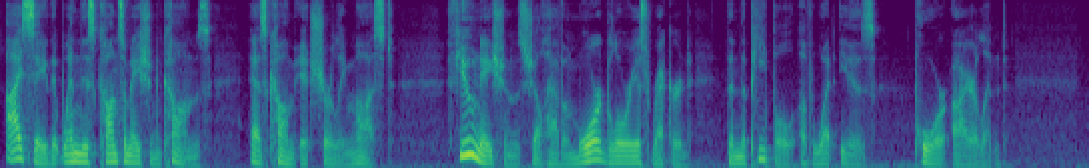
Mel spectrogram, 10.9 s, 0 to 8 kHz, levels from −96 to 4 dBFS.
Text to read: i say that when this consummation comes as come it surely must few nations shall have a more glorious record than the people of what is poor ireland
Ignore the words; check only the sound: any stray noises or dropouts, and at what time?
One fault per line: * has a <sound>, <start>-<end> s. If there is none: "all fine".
all fine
